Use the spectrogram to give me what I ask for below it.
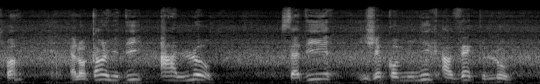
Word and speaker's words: allô: Maintenant, si nous prenons la phonétique ou l'orthophonie, on peut diviser en deux syllabes. Il y a A et l'eau. C'est allô.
